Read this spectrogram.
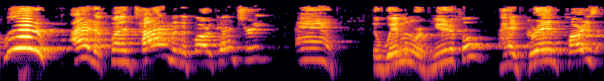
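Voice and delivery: loud, high whoop then brash bragging; loud boastful whoop of a prodigal son; partying brother boast. Retold or imitated. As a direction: crow about the wild time like a reveller. Voicing the younger brother's boast.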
